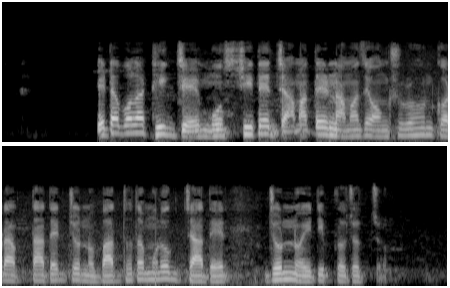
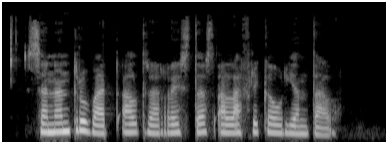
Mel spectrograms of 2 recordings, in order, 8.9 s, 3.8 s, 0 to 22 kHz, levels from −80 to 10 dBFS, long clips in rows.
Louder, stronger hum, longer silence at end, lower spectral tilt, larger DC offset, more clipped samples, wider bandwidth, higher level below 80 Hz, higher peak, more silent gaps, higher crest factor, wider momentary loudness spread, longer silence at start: about the same, -20 LUFS vs -20 LUFS; neither; about the same, 0.6 s vs 0.5 s; about the same, -5 dB/octave vs -5.5 dB/octave; neither; neither; second, 8.2 kHz vs 14 kHz; first, -58 dBFS vs -64 dBFS; about the same, -2 dBFS vs -4 dBFS; neither; about the same, 18 dB vs 16 dB; about the same, 9 LU vs 10 LU; first, 0.95 s vs 0.25 s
